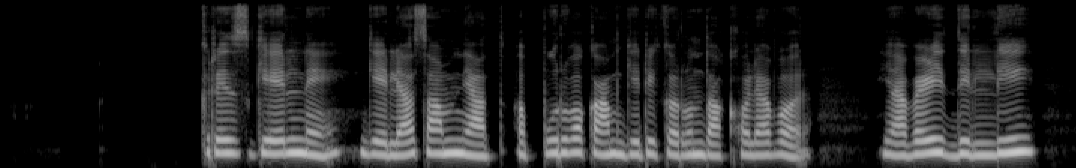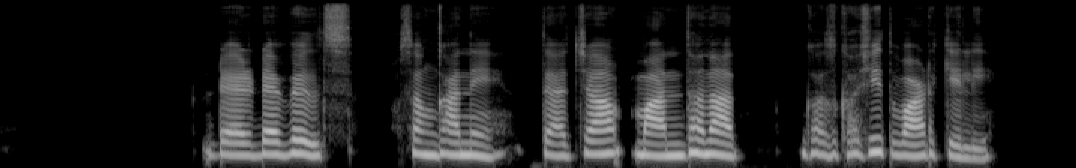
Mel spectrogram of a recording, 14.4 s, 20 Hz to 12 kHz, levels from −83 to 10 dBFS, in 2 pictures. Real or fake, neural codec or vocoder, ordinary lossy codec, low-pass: real; none; none; 10.8 kHz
